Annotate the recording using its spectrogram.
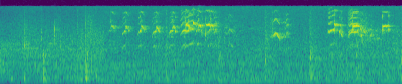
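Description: Small birds chirping in quick runs of short high notes, in two bouts, over a steady low hum.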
